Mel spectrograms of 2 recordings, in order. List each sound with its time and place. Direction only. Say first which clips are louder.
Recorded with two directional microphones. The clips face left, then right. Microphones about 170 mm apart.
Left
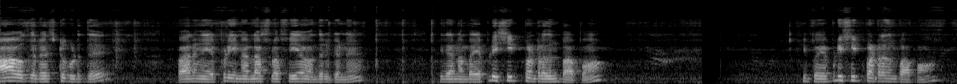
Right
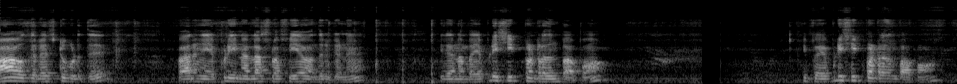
0.0 s speech: left 2 dB; 40° left (ahead or behind)
8.1 s speech: left 6 dB; 35° left (ahead or behind)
